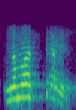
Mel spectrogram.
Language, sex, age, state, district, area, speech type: Hindi, female, 45-60, Uttar Pradesh, Ghazipur, rural, conversation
